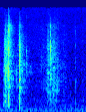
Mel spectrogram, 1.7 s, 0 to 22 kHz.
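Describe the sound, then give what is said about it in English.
Scissors cutting open an 8-ounce package of Natural Santo Domingo whole coffee beans: a few faint, crisp snipping crackles spaced unevenly, with no talking. “I'm just gonna cut the package open here.”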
